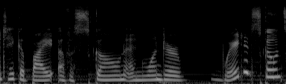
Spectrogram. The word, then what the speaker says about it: scone: could be derived from scone which rhymes with gone a gaelic term for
